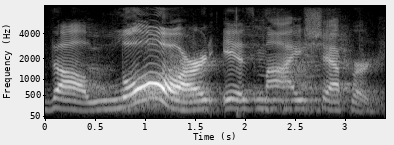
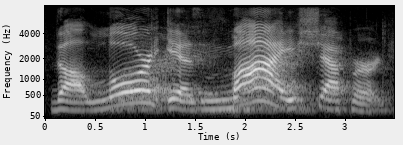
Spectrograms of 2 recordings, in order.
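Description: First: The word Lord is stressed. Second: The word my is stressed.

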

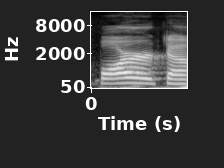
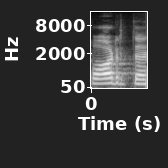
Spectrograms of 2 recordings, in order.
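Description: First: It is said in the interior caipira accent. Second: It is said in the São Paulo city accent.

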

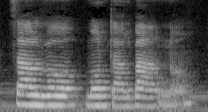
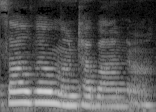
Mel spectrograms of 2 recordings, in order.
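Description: First: The name is said with an Italian accent. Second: The name is said with an anglicized English accent.

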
